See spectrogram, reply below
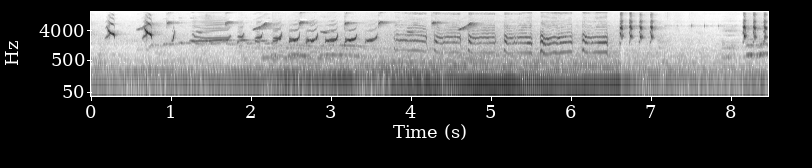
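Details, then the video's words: Long-tailed shrike lure song: a fast, varied run of sharp chirps, slurred whistles and buzzy notes, high and busy, with stacked harmonic bursts near the end. A steady low hum runs underneath throughout. "PANCINGAN CENDET TERBAIK, SEMUA JENIS CENDET PASTI NYAUT BUNYI DIBUATNYA"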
